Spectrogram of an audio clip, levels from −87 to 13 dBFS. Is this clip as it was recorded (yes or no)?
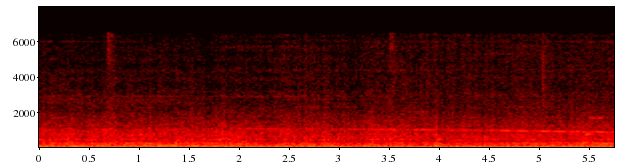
yes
